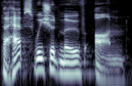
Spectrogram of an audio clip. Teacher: this falling intonation makes it a more definite statement rather than a suggestion · The first one, perhaps we should move on, is phrased as a suggestion, but it is said in a firm way with a falling intonation at the end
